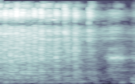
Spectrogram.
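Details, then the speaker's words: Bachmann model train locomotive at full power pulling cars: rapid even clicking rattles, then fades; cracked drive gears, likely to split. "You can definitely hear the cracked gears in there. It's only a matter of time before this actually split in two."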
